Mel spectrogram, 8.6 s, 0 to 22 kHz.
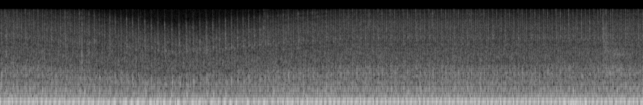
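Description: A tractor engine in the Professional Farmer 2014 farming video game, pulling a planter, drones in a steady, even, knocking idle that stays constant and close throughout with no talk.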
